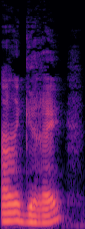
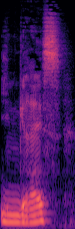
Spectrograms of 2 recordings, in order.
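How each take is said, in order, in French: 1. Le mot se termine par une voyelle, pas de son s. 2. Le mot se termine par un son s audible. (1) "Non, non, c'est ingrès" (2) "mal prononcé par les astrologues"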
